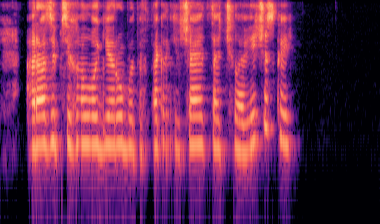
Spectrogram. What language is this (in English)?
Russian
